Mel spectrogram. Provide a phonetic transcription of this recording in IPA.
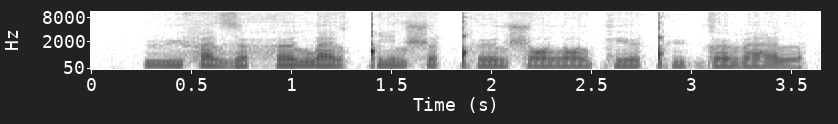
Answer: βyfælzœ hœlwæl ǃilʃœ ǃʰølʃɔlɔl kʲøǃʰy ɡœβæl

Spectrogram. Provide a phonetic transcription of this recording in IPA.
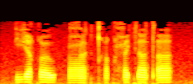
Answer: vʲɘ˦qu˧ | ʕa˨kqʰɘ˨qħe˧k ɾa˦ tʼa˦

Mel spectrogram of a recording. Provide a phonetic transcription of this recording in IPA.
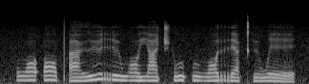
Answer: βɔʔɔ pʼaɣyrywɔ jat͡ʃʼu ʔuβɔrʲakʰy we

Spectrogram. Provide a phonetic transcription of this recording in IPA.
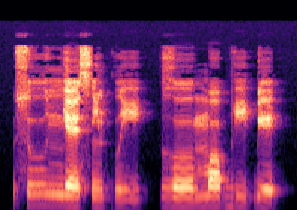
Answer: suː˦ɲɛ˦˨sĩ˨ kʷi˨ | ɣoː˨ mɔ˦bi˦˨ɓɪ˦˨

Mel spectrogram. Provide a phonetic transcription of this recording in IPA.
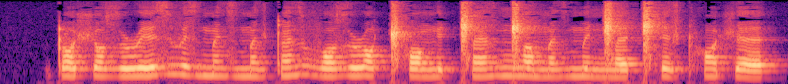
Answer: ʈɔ ʃɔzɹez vezmẽzmɛ̃zʈɛ̃z vɔz ɹɔǁʰɔ ŋeǁɛ̃z ŋ͡ǁʌmɛ̃zmeŋ͡ǁɛ ǁʰezʈʰɔ̃ʃɛ

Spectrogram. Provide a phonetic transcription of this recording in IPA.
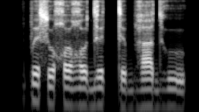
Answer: pɘsuχoʁo dɘtːɘ bʱadʱu

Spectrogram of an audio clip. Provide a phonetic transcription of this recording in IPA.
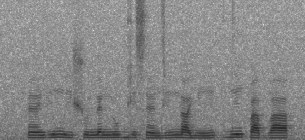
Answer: ɛ̃˨ji˧mi˨ ʃu˧nɛ˦ nu˧ɡi˧sɛ̃˨di˨˦ na˦˨jĩ˨˦ | dĩ˧k͡pa˨ ba˧

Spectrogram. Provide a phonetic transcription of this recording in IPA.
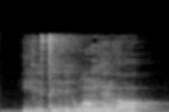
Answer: ji˨ti˧ ɾi˧wɔ̃˦ɡɛ̃˧lɔ˦

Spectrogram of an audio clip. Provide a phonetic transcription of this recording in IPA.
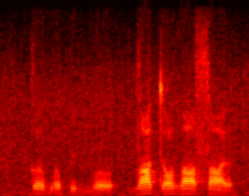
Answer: kɤbɤpibɠo | dˤo to ðˤi sˤə

